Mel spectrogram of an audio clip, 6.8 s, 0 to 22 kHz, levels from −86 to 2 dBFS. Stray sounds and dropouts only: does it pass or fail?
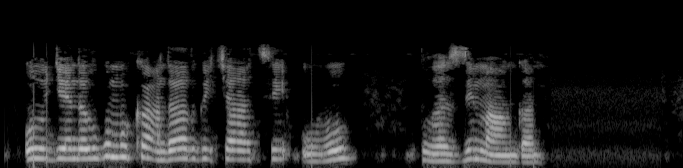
pass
